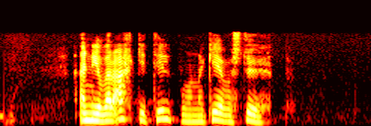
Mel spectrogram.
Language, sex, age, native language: Icelandic, female, 11, Icelandic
